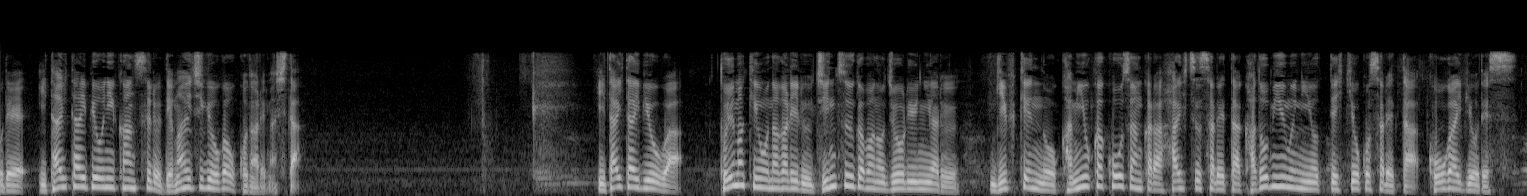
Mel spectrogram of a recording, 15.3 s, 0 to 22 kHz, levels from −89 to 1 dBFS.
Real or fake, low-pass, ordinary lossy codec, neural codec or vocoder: real; 7.2 kHz; none; none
